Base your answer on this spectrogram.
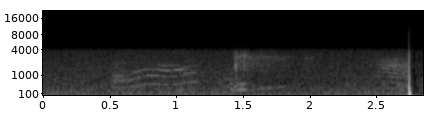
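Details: A cat gives a short, wavering meow that rises and falls, followed by a second thinner meow, then a sharp knock near the end.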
